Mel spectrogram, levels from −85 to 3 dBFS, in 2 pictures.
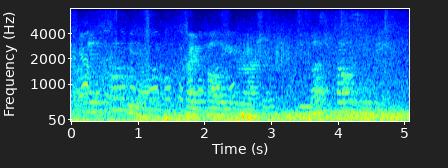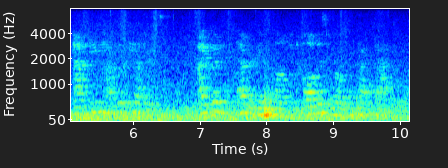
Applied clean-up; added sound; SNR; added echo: none; Waves, surf; -2 dB; reverberation time 0.9 s.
